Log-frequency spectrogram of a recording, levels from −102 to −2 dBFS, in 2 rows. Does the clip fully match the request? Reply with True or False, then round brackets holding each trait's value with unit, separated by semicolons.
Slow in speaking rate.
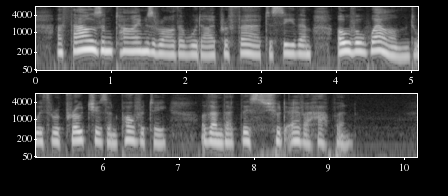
True (125 wpm)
